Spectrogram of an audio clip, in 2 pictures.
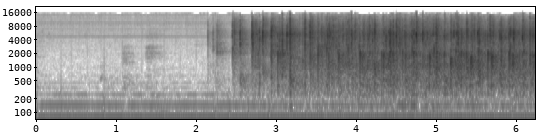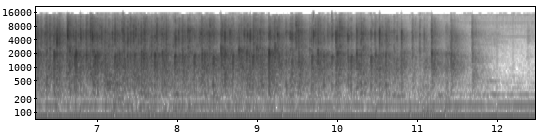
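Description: Audience applauding. The clapping starts abruptly about two and a half seconds in, holds for about nine seconds, then thins out and stops shortly before the end.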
